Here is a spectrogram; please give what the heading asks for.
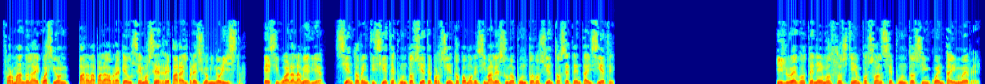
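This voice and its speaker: Male math teacher, steady and methodical, husky voice at a middle pitch. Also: normal speed, no room sound, clean studio sound. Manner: steady, methodical step-by-step explaining. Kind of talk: dubbed math lesson narration.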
